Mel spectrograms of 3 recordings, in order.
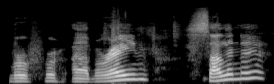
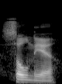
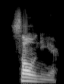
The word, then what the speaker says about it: Saulnier: Moraine Saline? You say that, you know French. Not real, it's Solnier. Saulnier.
